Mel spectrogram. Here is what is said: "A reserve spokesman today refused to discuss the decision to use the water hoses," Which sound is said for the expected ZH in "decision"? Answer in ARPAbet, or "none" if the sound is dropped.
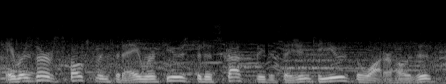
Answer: ZH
